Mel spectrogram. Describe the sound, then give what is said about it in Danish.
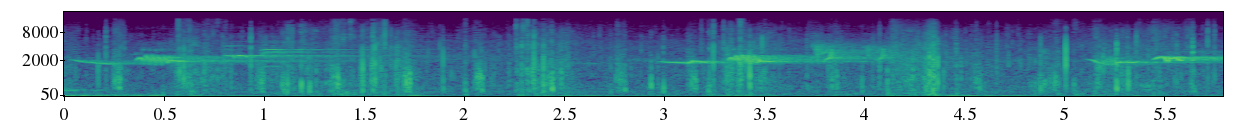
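Quick, steady footsteps of a person running ahead along a mountain path, the King's Route, to check the way; fairly loud, with high whistling bird chirps coming and going in the background. “Jeg løber lige frem og ser, om vi er på rette vej.”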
